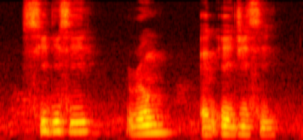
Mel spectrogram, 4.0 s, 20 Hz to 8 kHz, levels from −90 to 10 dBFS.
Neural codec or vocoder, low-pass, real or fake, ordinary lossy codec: none; none; real; none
